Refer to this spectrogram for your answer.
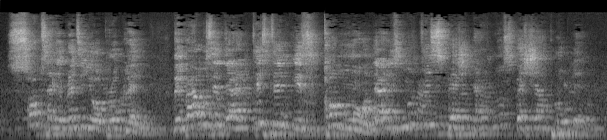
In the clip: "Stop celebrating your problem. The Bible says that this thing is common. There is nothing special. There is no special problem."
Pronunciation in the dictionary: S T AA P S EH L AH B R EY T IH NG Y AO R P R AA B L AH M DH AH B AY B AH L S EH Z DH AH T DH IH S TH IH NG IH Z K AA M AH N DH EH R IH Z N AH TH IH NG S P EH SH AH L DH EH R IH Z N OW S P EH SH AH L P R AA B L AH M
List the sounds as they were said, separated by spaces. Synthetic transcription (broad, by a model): S T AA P S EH L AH B R EY T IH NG Y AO P R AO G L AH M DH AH B AY B AH L S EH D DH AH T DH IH S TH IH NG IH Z K AA M AH N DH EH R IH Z N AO T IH S P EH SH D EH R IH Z N OW S P EH SH AH L P R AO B L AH M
